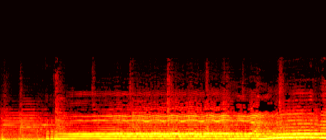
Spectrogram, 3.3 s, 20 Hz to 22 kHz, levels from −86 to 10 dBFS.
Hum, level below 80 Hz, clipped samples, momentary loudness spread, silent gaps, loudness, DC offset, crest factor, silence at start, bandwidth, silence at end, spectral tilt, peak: none; -34 dBFS; under 0.1%; 10 LU; none; -11 LUFS; under 0.1%; 10 dB; 0 s; 8.2 kHz; 0 s; -6 dB/octave; 0 dBFS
